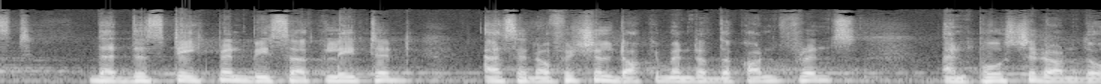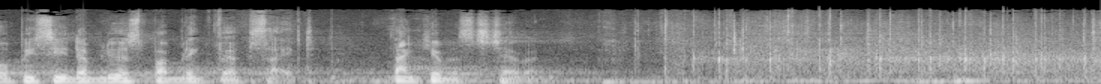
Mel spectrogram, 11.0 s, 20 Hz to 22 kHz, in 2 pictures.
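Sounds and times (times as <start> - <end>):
audience applauding: 8.7 - 11.0.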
